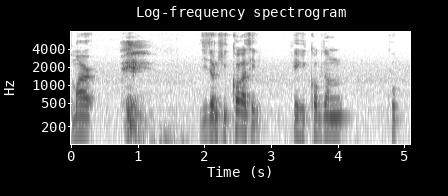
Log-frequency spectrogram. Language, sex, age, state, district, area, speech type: Assamese, male, 60+, Assam, Sonitpur, urban, spontaneous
